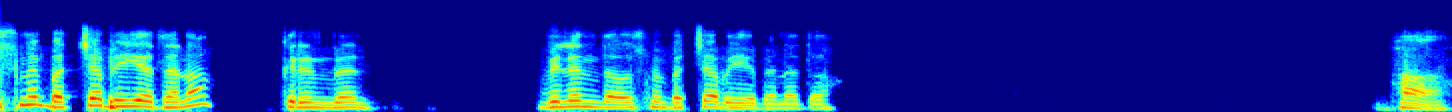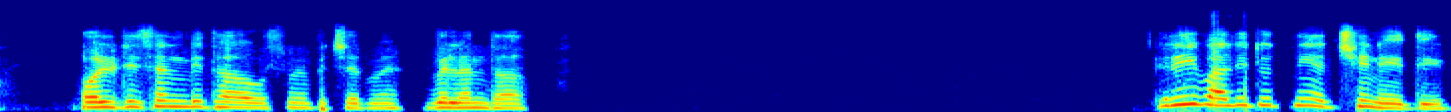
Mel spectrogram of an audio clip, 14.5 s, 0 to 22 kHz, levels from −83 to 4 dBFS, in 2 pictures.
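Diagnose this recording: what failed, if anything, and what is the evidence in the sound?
The codec stage is at fault throughout the speech. The sound has the Speex codec's signature, a hoarse, grainy coarseness laid over the voice that stays plainly audible from start to finish, with nothing above 15.2 kHz. Speex is a CELP coder: it models the vocal tract with a filter and spends its limited bits on the excitation signal driving it. Here the excitation is too coarsely coded, which leaves that rough texture. The degree of damage points to a bitrate somewhere around 22 kbps.

The analogue wiring stage fails briefly from 13.32 to 13.49 s. Over that span of about 170 ms there is an irregular burst of scratchy crackle, the classic loose connector crackle. A worn or dirty contact is making and breaking many times in quick succession, chopping the signal into fragments. Any DC present on the line turns each break into a small pop, producing the ragged, scraping texture rather than a single clean click.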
